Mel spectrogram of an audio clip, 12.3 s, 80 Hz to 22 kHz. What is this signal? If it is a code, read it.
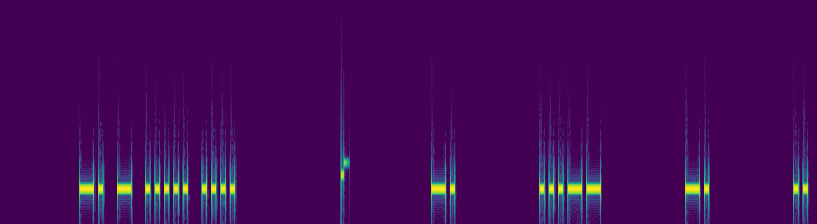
Morse code, heard as a keyed tone, about 17 wpm, spaced as for 9 wpm, 700 Hz. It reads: NT5H N3NI
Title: USA Call Signs - 4 Characters - 6x Character Spacing - 17wpm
